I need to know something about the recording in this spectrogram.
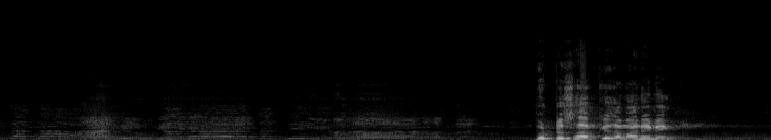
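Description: An elderly man speaks forcefully into a microphone over a loudspeaker.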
